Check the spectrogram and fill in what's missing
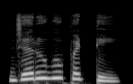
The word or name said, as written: ಜರುಗುಪೀಠ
